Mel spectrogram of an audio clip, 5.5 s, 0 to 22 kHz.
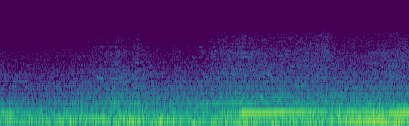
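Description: Porsche GT4's flat-six engine at speed on track, easing off briefly and then pulling hard under full throttle from a little past halfway, its pitch climbing steadily as it revs up through the gear.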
